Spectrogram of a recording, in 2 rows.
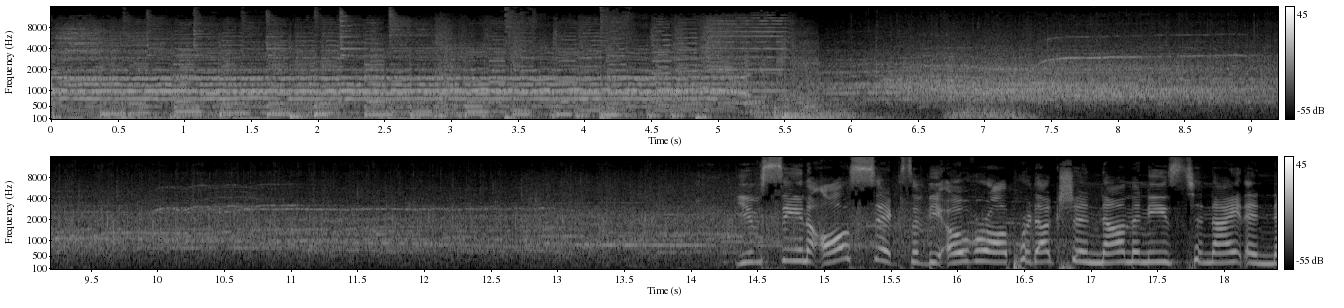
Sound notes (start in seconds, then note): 5.6 cheers and applause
